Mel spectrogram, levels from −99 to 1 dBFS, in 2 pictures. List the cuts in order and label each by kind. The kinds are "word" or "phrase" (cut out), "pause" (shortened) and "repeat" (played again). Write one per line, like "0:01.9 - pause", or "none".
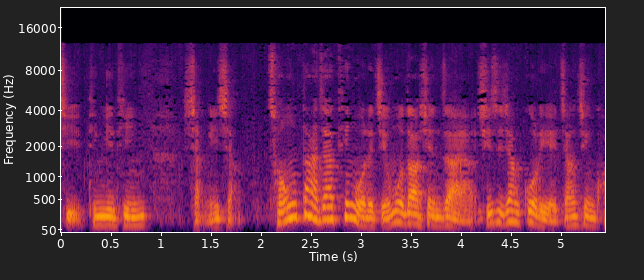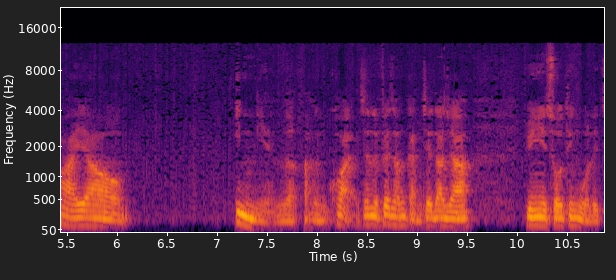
0:04.2 - word
0:07.9 - word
